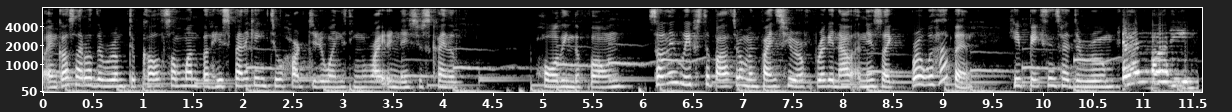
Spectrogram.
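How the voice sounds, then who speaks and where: A woman's voice: fairly high pitch, poor audio. A woman narrating a fan story in a casual, recorded voice-over, with a wry, offhand, joking delivery. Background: soft game soundtrack music.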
